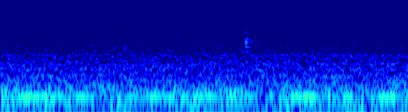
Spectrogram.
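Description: Near silence: room tone with a steady low hum and one faint click about a second in.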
